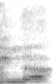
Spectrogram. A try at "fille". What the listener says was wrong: হ্যাঁ, এই যে দুইটা এল থাকলে এরকম, দুইটা এল এরকম থাকলে তখন এল এর উচ্চারণ হয় না, ফি।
